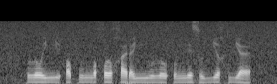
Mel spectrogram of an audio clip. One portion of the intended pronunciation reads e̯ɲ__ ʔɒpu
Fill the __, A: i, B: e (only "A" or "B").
B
